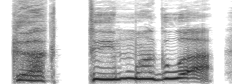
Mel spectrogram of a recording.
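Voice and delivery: very high-pitched, breathless, panting outcry. Richard, kicked in the stomach by the huntress, cries out to her, panting. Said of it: "тяжело дыша воскликнул он".

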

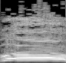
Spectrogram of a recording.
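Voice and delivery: astonished, surprised, with drawn-out ba. Narrator reading a novel, voicing a character's sudden exclamation, surprised. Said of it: "удивленно сказал Шико".

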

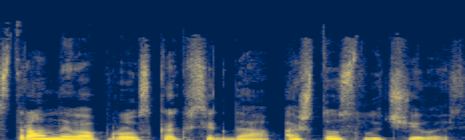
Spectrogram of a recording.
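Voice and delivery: plain reading voice

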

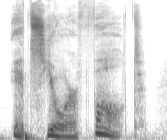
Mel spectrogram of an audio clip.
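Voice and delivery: low, voiced stage whisper. Reading a woman repeating herself to a man after shouting, quiet half-whisper. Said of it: "this time in a quiet whisper".

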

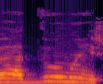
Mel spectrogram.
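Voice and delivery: high, contemptuous, scornful, drawn-out drawl. Narrator reads Andrey answering the weapons specialist, contemptuous drawl. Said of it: "Презрительно протянул Андрей".

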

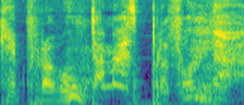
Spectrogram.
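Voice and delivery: high, soft, mock-awed joking whisper.

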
